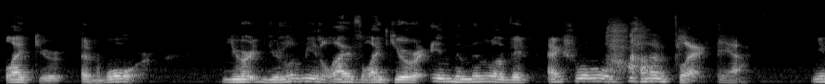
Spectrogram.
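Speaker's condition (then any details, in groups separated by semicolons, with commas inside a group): Friedreich's ataxia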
